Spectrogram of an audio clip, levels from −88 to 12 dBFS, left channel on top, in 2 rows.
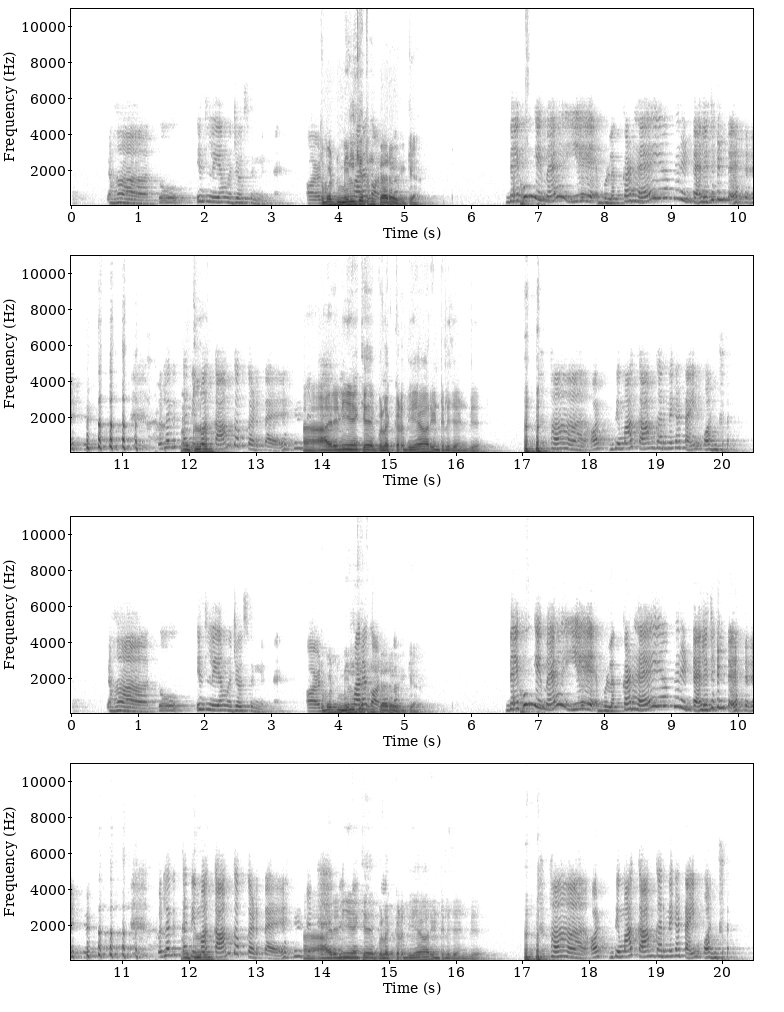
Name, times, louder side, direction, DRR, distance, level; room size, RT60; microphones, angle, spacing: voice 1, 0.5-1.6 1.9-3.0 3.5-3.8 4.1-4.7 6.5-10.5 11.1-14.5 14.9-15.0 17.4-20.1, right 3 dB, 50° right, 6 dB, 0.8 m, -30 dB
voice 2, 3.7-5.2 11.9-12.4 13.7-16.4 17.0-17.4, left 4 dB, 55° left, 14 dB, 0.4 m, -22 dB
13.5 x 6.0 x 7.7 m, 0.78 s
head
